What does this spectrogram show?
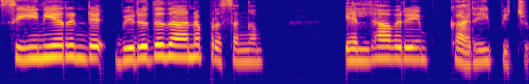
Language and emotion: Malayalam, sad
